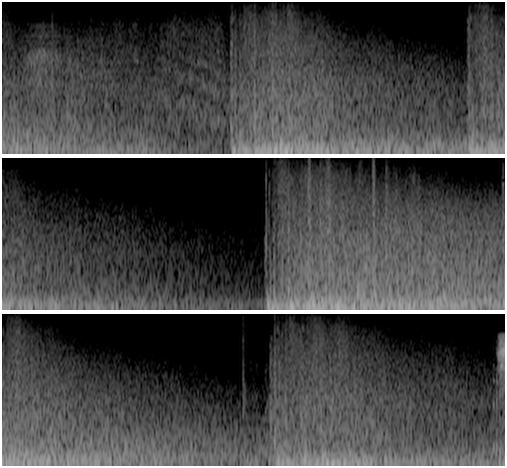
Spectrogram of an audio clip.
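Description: Ship guns firing armor-piercing rounds in World of Warships: four heavy booming salvos about every two to three seconds, each with a sharp onset and a long rumbling decay, with no talk.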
